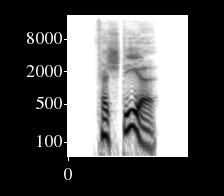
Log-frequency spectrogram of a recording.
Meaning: inflection of verstehen: 1. first-person singular present 2. singular imperative
- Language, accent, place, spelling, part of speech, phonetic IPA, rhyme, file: German, Germany, Berlin, verstehe, verb, [fɛɐ̯ˈʃteːə], -eːə, De-verstehe.ogg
